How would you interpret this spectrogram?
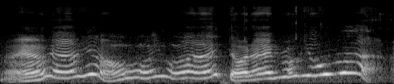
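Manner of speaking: high, slow, loud masked-villain parody; Bane. Retold or imitated. Imitating the cereal bowl dude, high slow voice. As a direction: drawl it way up high, words sliding. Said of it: "then the cereal bowl dude".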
